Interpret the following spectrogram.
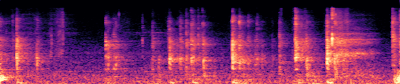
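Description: Computer keyboard being typed on: scattered, irregular keystrokes, fairly faint, as code is entered in a text editor.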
